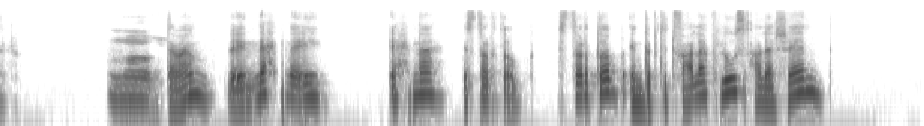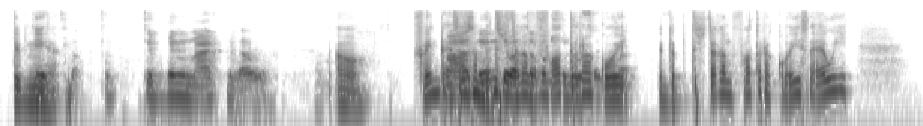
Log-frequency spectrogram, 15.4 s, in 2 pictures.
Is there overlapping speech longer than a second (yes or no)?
yes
